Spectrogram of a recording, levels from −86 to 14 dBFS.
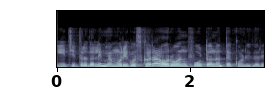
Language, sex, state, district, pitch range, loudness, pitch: Kannada, female, Karnataka, Raichur, 220-245 Hz, -16 LUFS, 225 Hz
